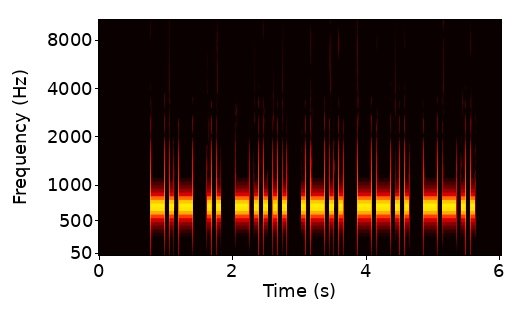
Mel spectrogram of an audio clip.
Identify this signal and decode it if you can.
Morse code, heard as a keyed tone, about 17 wpm, 700 Hz. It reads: KI6LZZ
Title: USA Call Signs Repeated 3x 17wpm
